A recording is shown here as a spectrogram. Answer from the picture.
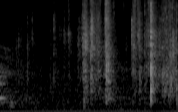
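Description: Several short crinkles and light taps of product packaging being handled.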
